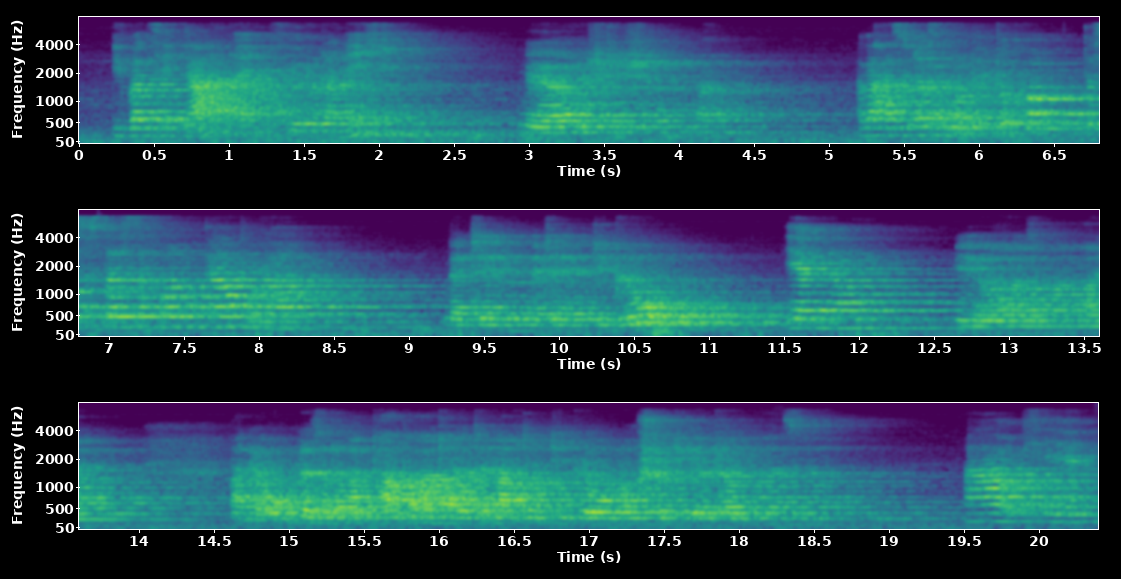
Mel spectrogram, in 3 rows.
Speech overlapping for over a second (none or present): none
